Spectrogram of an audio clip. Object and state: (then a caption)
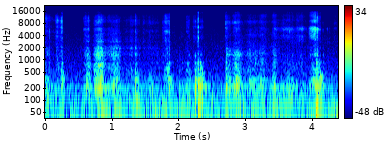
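Plaster fossil dig block being scraped. A chisel tool pries and scrapes chunks of plaster from a small solid plaster fossil dig block. It makes eight short, dry scraping and crumbling strokes with a gritty, bright rasp over a low rumble. Each stroke fades quickly.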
